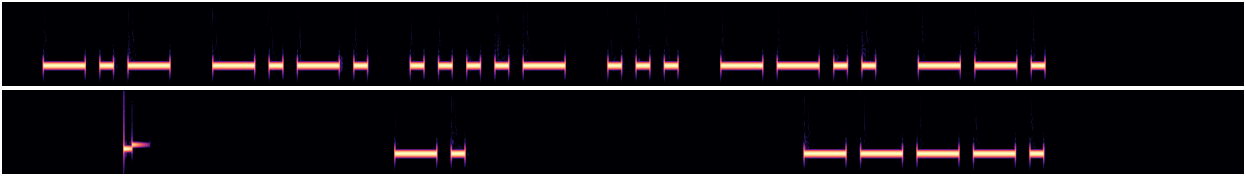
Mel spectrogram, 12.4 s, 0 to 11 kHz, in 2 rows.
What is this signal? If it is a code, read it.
Morse code, heard as a keyed tone, about 17 wpm, spaced as for 12 wpm, 700 Hz. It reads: KC4SZG N9
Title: USA Call Signs - 8x Character Spacing - 17wpm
